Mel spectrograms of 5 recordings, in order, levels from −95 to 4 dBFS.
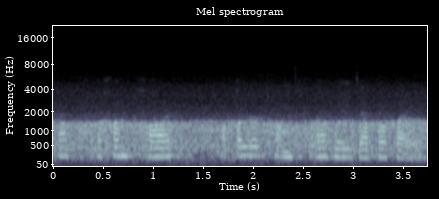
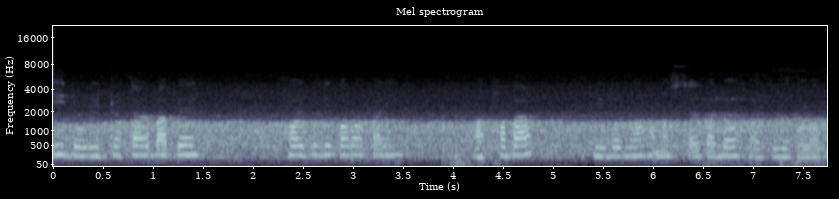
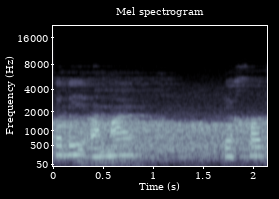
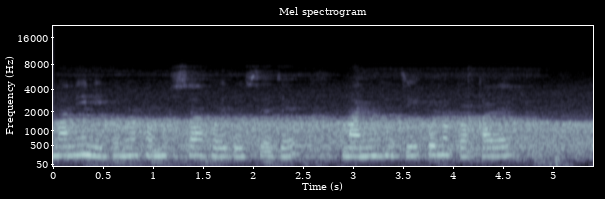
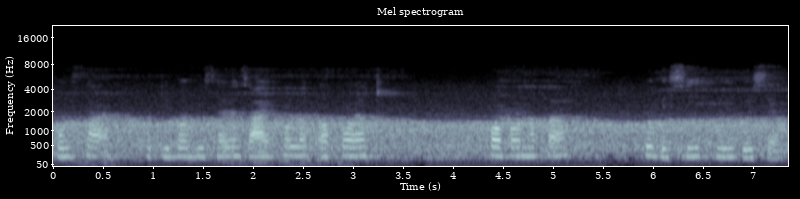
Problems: constant background noise, low volume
